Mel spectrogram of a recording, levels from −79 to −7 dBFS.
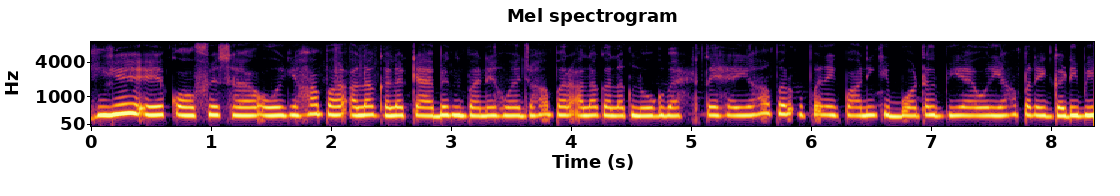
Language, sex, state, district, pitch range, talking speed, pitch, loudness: Hindi, female, Bihar, Patna, 265-280 Hz, 235 wpm, 270 Hz, -13 LUFS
